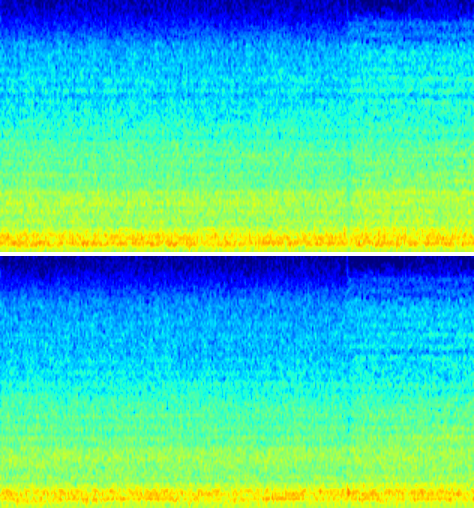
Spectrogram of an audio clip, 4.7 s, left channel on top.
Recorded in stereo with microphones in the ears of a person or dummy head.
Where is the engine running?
5° left (ahead or behind), 2.0 m.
